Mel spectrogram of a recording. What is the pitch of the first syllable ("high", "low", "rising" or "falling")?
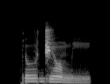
high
